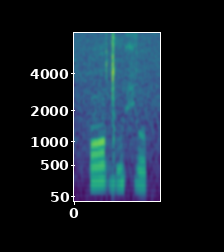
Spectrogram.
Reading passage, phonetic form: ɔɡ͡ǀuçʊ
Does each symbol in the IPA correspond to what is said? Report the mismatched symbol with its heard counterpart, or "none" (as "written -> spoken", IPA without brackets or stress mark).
none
